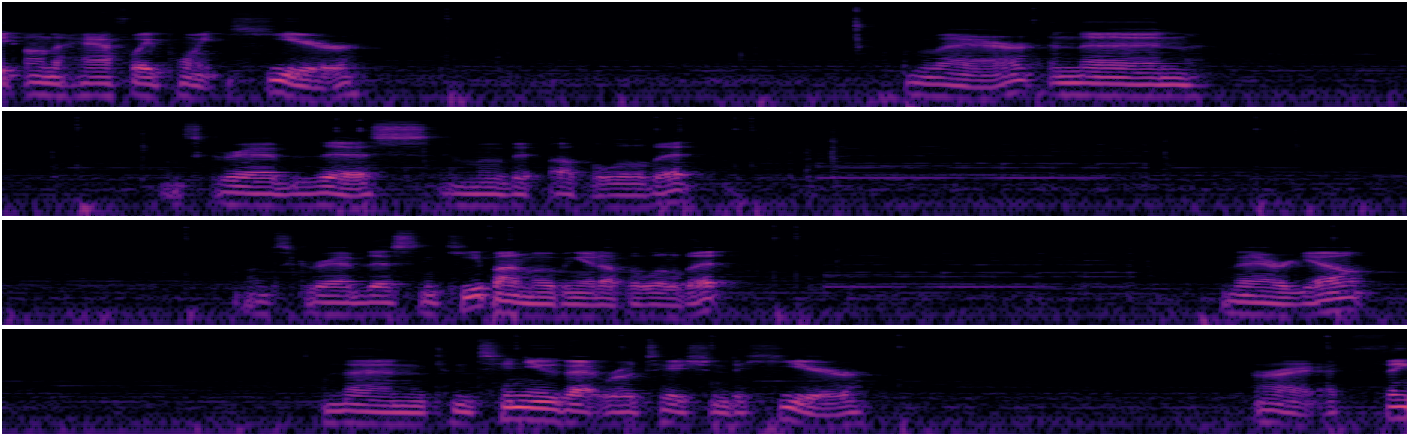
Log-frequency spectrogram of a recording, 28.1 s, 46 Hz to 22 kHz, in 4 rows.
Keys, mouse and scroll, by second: 5.1-7.4 drag, 8.6 right click, 8.9 g, 10.6 click, 10.9 space, 13.2-14.9 drag, 13.2 space, 15.3 g, 17.8 click, 18.0 space, 20.6-23.6 drag, 20.6 space, 24.1 click, 25.5-27.7 drag.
